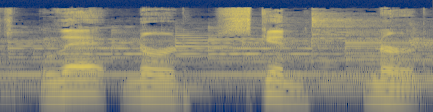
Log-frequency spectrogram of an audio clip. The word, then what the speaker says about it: Lynyrd Skynyrd: Just remember, it's pronounced Leonard Skinner.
